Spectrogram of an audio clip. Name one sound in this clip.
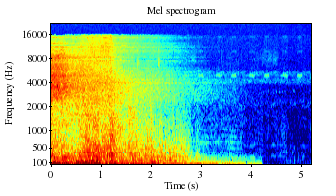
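A triumphant video game victory fanfare booms and slowly fades away.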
